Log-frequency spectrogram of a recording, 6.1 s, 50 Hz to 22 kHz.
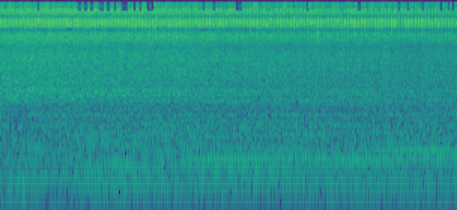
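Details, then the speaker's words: Good Ideas XPB20-88S twin tub spin side, freed after being seized: steady low motor hum with buzzing vibration rattle, drum at moderate speed; spin works but is noisy and vibrates if not held. "doesn't look particularly fast and vibrate if I don't hold it it's vibrating but it's noisy if I don't hold it"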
